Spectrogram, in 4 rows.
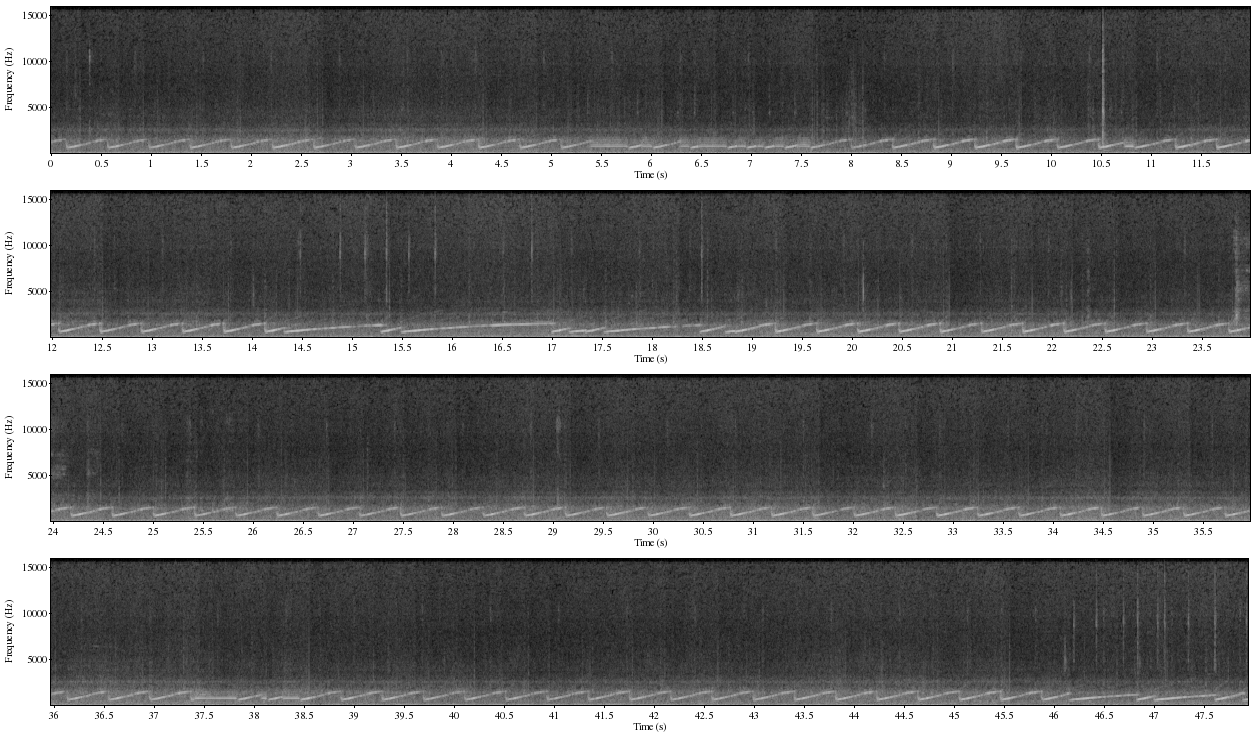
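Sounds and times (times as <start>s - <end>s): ambulance siren yelping: 0.0s - 47.9s
low vehicle rumble: 0.0s - 47.9s.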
